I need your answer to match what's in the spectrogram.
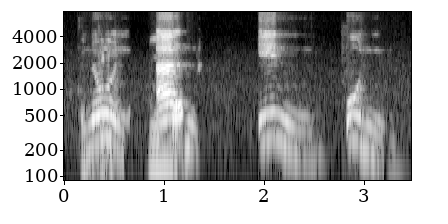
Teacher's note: Gusi hadapan ke atas, okey. In, un tu dia terus ke gusi kan. Huruf nun terus ke gusi.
